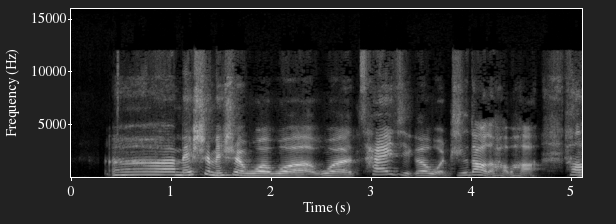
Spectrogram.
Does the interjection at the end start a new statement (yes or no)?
yes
